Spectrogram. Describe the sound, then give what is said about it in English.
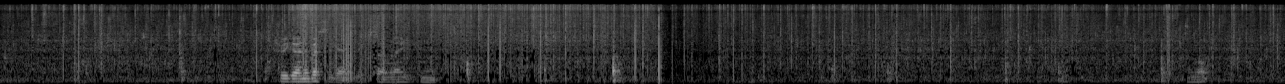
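Steady, crackling sizzle of meatballs frying in a pan, continuous throughout, with a brief spoken question rising over it near the start. “I'm going to turn the meatballs down a little bit.”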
